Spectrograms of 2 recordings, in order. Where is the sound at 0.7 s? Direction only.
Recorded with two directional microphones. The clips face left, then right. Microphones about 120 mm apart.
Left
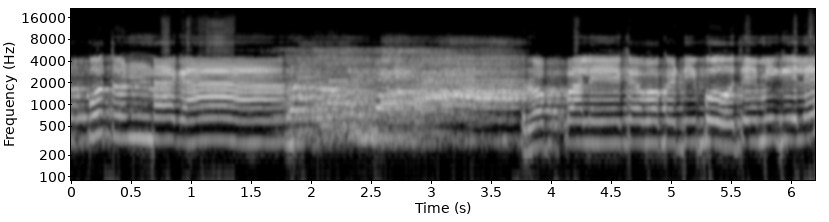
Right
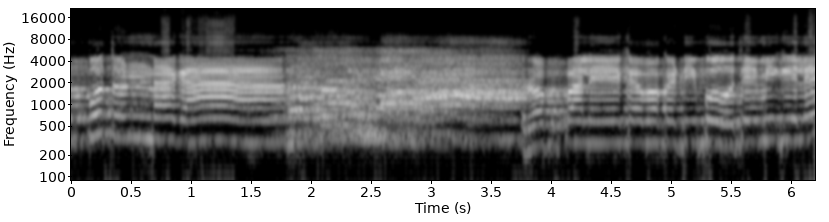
10° left (ahead or behind).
